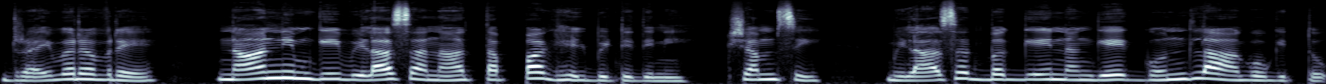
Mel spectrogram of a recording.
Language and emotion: Kannada, sad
